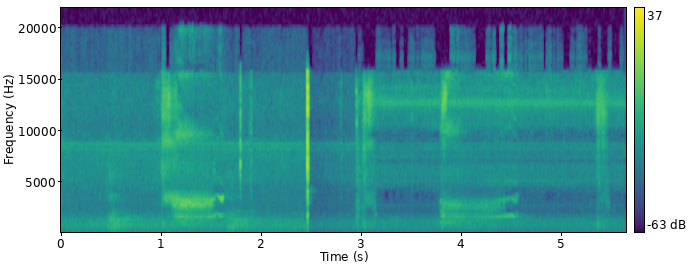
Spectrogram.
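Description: A squirrel gives harsh, raspy chirping calls in two short bursts, with a sharp click between them.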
